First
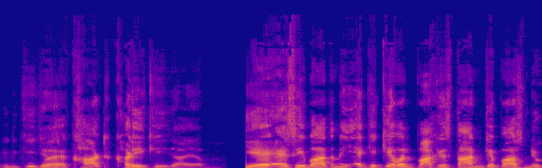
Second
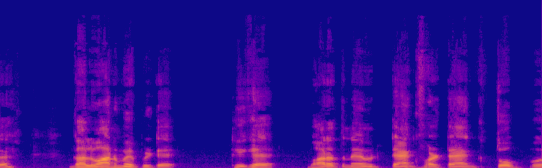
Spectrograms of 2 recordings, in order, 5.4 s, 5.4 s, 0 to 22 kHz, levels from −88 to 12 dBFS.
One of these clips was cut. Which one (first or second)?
first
